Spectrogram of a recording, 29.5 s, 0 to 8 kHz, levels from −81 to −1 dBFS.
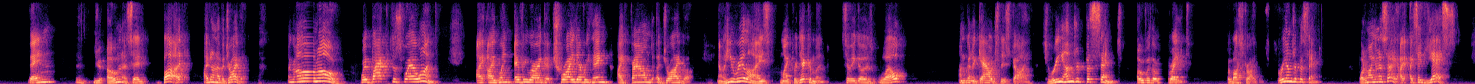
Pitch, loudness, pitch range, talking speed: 190 Hz, -17 LUFS, 150-240 Hz, 130 wpm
